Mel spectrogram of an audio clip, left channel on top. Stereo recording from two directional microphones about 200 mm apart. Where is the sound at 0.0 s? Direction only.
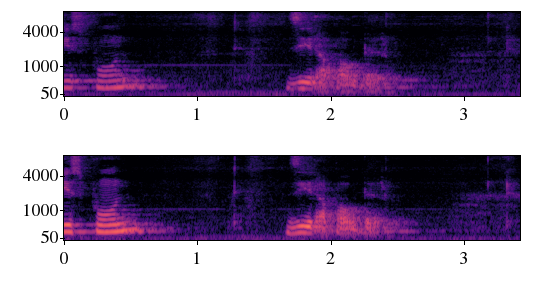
55° right (ahead or behind).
